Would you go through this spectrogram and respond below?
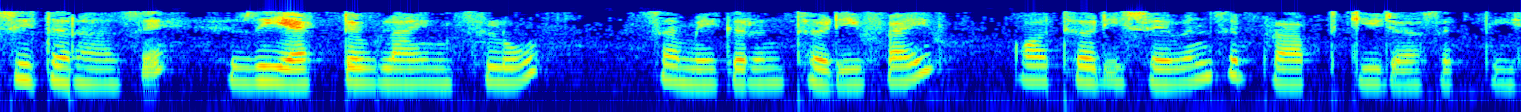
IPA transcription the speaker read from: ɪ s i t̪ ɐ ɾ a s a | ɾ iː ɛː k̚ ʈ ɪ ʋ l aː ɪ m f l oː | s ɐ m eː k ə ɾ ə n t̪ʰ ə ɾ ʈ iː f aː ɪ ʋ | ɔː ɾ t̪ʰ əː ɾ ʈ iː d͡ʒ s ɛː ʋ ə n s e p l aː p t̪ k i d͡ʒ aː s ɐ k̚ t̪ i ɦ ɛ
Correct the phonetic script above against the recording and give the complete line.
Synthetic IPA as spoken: ɪ s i t̪ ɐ ɾ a s e | ɾ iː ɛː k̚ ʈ ɪ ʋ l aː ɪ n f l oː | s ɐ m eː k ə ɾ ə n t̪ʰ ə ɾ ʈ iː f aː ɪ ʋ | ɔː ɾ t̪ʰ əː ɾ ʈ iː s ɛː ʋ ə n s e p ɾ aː p t̪ k i d͡ʒ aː s ɐ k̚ t̪ i ɦ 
